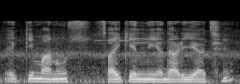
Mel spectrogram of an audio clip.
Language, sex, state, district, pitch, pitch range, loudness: Bengali, male, West Bengal, Cooch Behar, 120 Hz, 115-130 Hz, -14 LUFS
